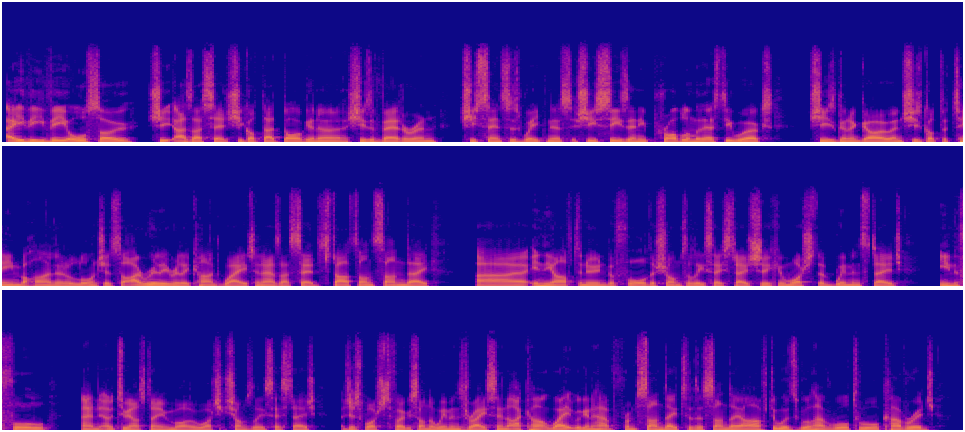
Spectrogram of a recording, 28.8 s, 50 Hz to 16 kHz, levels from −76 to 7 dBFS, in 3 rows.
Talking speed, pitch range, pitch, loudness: 225 wpm, 110-130 Hz, 115 Hz, -24 LUFS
